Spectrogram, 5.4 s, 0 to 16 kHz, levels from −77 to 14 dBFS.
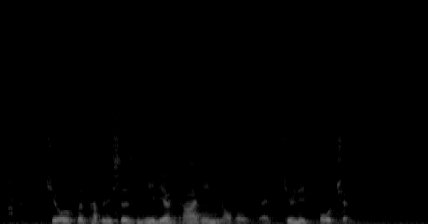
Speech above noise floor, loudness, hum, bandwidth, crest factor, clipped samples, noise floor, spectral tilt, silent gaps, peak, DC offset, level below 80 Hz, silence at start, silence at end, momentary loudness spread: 29 dB; -45 LUFS; none; 10.5 kHz; 20 dB; under 0.1%; -73 dBFS; -8.5 dB/octave; none; -26 dBFS; under 0.1%; -66 dBFS; 0.1 s; 0.9 s; 14 LU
